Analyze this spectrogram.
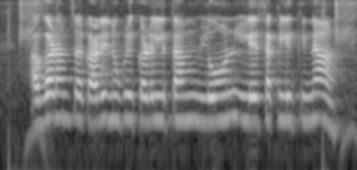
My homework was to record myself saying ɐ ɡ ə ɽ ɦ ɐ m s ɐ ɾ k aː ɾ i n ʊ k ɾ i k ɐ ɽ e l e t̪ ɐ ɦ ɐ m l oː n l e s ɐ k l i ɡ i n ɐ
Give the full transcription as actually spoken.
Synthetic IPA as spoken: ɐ ɡ ə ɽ ɦ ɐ m s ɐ ɾ k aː ɾ i n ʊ k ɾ i k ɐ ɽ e l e t̪ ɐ ɦ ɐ m l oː n l e s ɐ k l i k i n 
